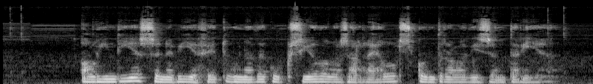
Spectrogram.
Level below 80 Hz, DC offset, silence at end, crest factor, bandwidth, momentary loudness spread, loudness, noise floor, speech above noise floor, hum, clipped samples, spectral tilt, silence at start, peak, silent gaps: -46 dBFS; under 0.1%; 0.35 s; 16 dB; 16.5 kHz; 10 LU; -14 LUFS; -42 dBFS; 28 dB; none; under 0.1%; -4 dB/octave; 0.2 s; 0 dBFS; none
